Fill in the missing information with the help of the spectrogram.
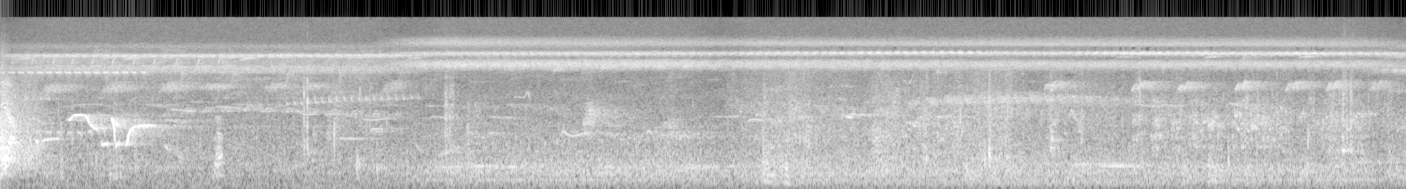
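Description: Tropical rainforest ambience: a steady high-pitched insect drone, joined by a second, higher one about four seconds in, with scattered bird calls, including a swooping call about a second in and a run of short repeated notes near the end.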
